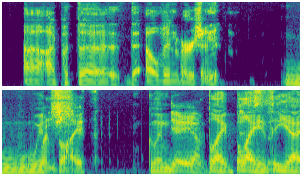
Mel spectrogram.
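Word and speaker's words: Gwynbleidd: Which Blythe. Blythe. Yeah, it's the 2 D's as I mispronounce it. It's pronounced like a TH. So it's spelled with 2 D's, pronounced like TH.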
